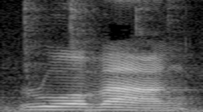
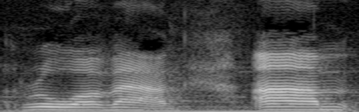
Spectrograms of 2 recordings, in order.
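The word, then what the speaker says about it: Rùa Vàng: How do you say it properly? Rule back. Rua vang. Okay, there you go. It's called Rua vang, which translates loosely to Golden Turtle in English.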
